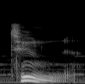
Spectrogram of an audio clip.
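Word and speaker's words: Thun: that it was pronounced th but it's actually pronounced tun off we go and tickets Please tickets please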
